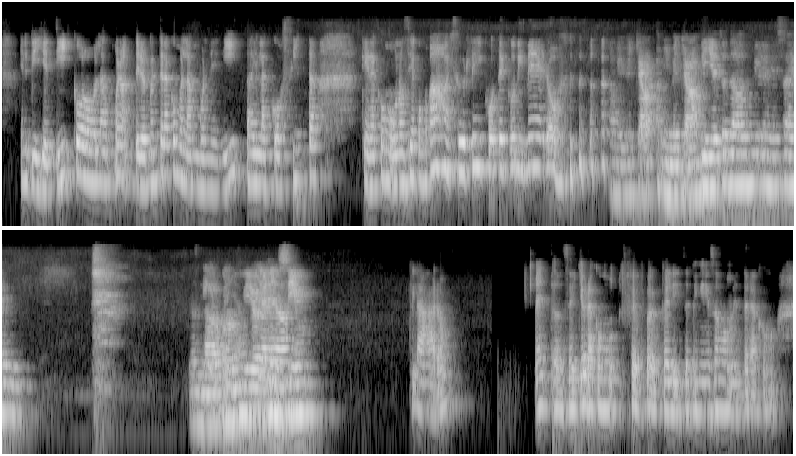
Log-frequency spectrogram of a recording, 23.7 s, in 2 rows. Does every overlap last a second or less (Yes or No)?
No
